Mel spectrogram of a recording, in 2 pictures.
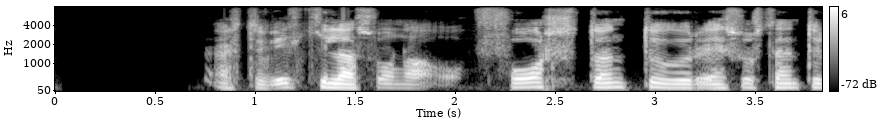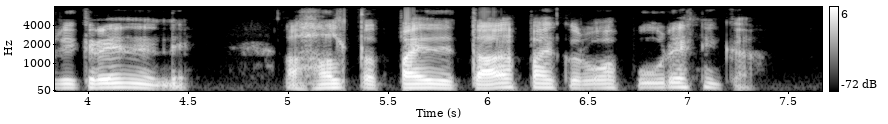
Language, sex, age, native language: Icelandic, male, 50-59, Icelandic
